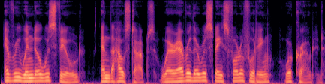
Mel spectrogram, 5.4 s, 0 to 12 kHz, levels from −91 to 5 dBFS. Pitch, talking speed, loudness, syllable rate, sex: 120 Hz, 190 wpm, -16 LUFS, 6.1 syllables/s, male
